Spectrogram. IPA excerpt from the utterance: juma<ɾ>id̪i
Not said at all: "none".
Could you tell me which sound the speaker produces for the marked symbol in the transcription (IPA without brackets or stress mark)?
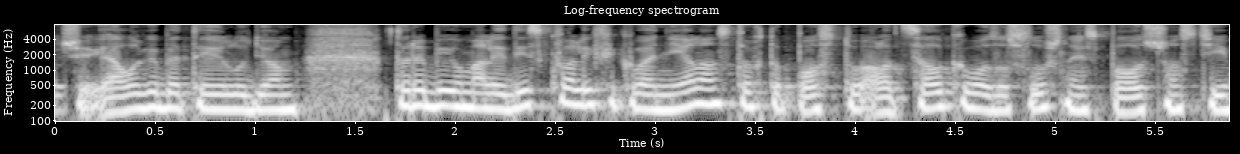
l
